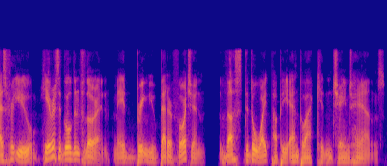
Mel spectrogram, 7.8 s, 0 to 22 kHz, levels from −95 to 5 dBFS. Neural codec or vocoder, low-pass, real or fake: codec, 16 kHz, 2 kbps, FunCodec, trained on LibriTTS, 25 frames a second; 7.2 kHz; fake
